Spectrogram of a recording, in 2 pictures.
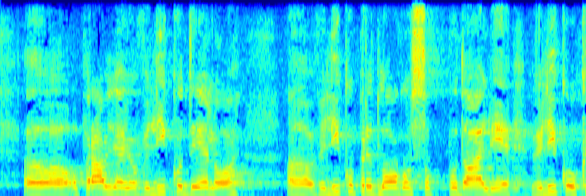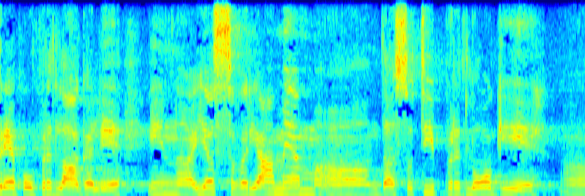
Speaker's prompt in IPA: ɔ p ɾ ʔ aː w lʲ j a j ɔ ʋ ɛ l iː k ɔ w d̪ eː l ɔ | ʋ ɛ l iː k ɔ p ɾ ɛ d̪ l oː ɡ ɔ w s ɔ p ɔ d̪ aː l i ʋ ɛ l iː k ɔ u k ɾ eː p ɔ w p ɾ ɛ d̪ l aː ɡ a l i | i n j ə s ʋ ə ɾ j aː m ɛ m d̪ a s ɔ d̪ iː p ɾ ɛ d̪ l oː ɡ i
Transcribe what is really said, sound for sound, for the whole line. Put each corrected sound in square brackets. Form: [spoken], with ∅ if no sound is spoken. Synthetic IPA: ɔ p ɾ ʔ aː w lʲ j a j ɔ ʋ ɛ l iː k ɔ [∅] d̪ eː l ɔ | ʋ ɛ l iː k ɔ p ɾ ɛ d̪ l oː ɡ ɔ w s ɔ p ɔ d̪ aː l i ʋ ɛ l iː k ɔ u k ɾ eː p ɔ w p ɾ ɛ d̪ l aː ɡ a l i | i n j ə s ʋ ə ɾ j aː m ɛ m d̪ a s ɔ [t̪] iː p ɾ ɛ d̪ l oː ɡ i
